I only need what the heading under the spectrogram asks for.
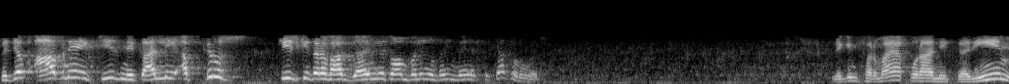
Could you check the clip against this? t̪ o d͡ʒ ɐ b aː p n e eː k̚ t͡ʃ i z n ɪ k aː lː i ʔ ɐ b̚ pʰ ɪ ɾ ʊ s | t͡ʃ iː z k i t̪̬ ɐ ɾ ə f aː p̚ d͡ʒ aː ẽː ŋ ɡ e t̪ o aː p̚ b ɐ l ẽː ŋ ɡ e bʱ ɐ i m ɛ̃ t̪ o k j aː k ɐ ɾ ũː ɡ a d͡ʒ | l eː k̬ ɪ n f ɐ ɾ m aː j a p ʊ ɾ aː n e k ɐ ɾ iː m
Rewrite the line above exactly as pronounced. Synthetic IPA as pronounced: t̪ o d͡ʒ ɐ b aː p n e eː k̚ t͡ʃ iː z n ɪ k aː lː i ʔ ɐ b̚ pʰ ɪ ɾ ʊ s | t͡ʃ iː z k i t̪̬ ɐ ɾ ə f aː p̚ d͡ʒ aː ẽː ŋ ɡ e t̪ o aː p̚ b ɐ l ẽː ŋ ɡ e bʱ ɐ i m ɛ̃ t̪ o k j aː k ɐ ɾ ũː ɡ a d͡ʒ | l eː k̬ ɪ n f ɐ ɾ m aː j a q ʊ ɾ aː n e k ɐ ɾ iː m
